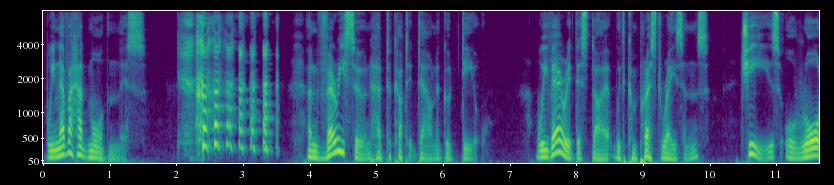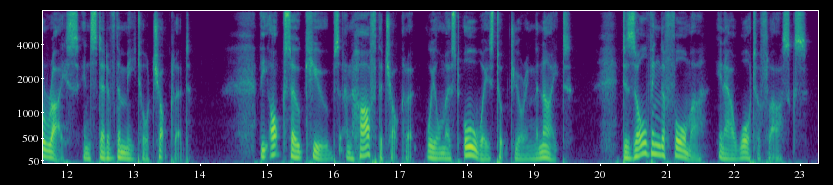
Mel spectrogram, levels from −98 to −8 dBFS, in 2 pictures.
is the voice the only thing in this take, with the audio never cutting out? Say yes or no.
no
